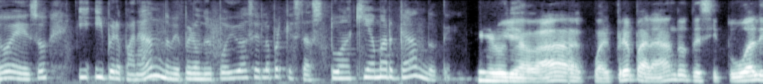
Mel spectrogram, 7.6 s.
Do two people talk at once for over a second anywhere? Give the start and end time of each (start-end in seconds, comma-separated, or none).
none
